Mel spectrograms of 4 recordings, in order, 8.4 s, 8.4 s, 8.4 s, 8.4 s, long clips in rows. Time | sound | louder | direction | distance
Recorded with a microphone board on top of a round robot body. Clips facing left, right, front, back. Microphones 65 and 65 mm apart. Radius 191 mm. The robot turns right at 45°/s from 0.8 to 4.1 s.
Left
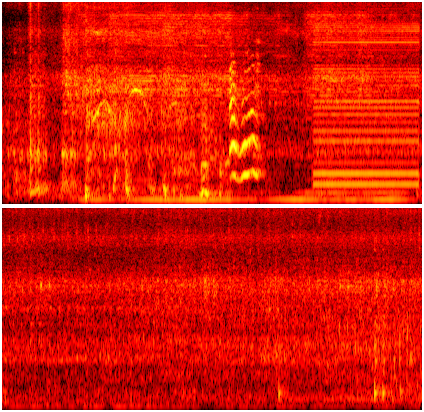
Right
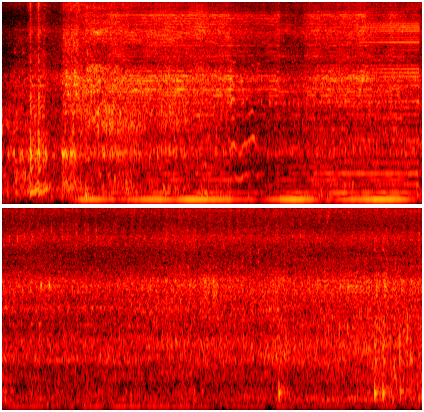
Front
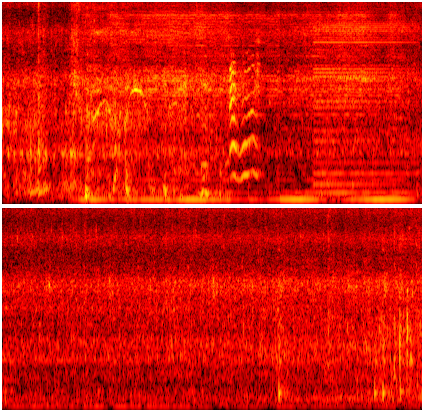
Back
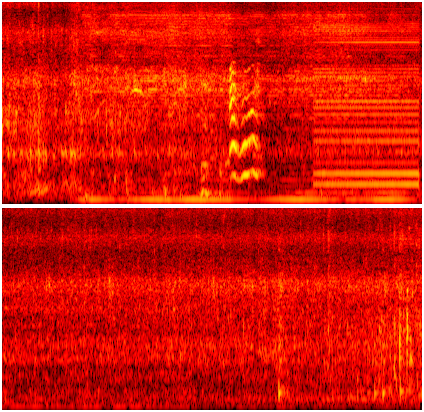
0.8 | laughter | left 5 dB, front 5 dB | 40° left | ?
3.1 | a buzzer | left 9 dB, back 4 dB | 105° left | ?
